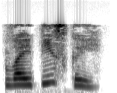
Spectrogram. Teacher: with emphasis on the Pis. syllable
